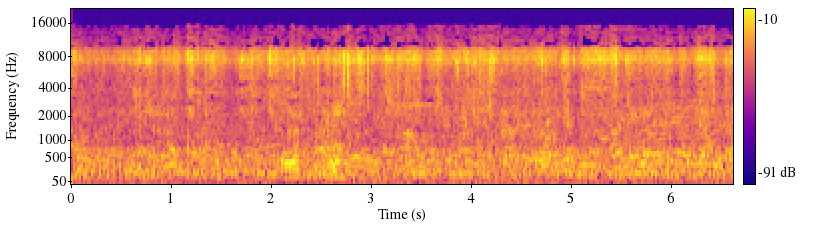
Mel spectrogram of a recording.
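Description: Several men talk at once in a crowd outdoors.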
